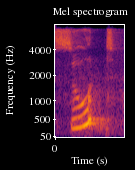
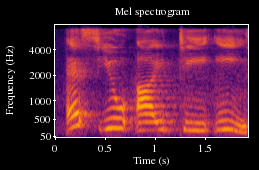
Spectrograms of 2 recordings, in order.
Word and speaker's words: suite: Spelling s u i t e often mispronounced as suit. Not correct. Sweet and s w e t. They have different meanings and different spellings. S ui t e suite is a set of connected rooms.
